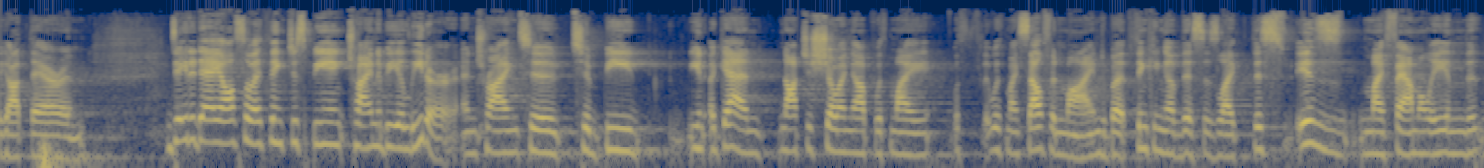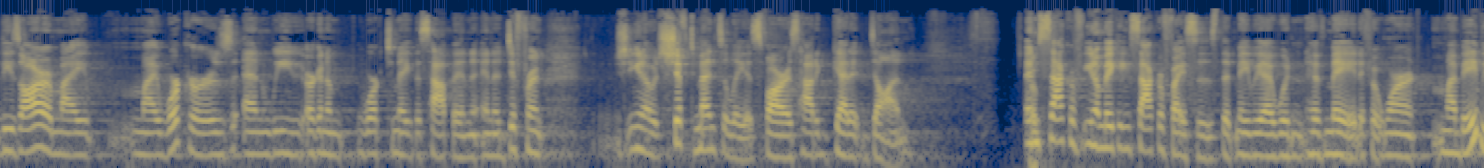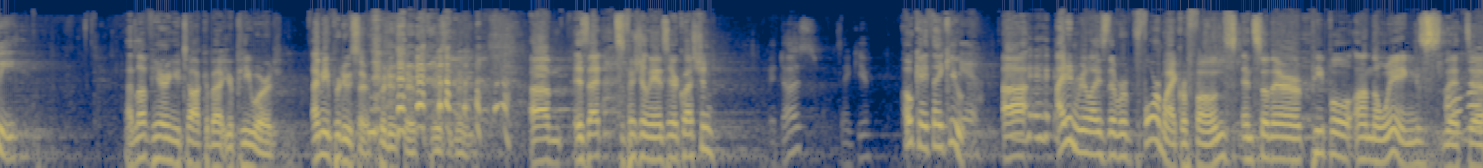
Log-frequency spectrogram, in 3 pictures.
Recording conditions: live audience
